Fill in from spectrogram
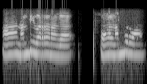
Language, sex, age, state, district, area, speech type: Tamil, male, 18-30, Tamil Nadu, Virudhunagar, rural, conversation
